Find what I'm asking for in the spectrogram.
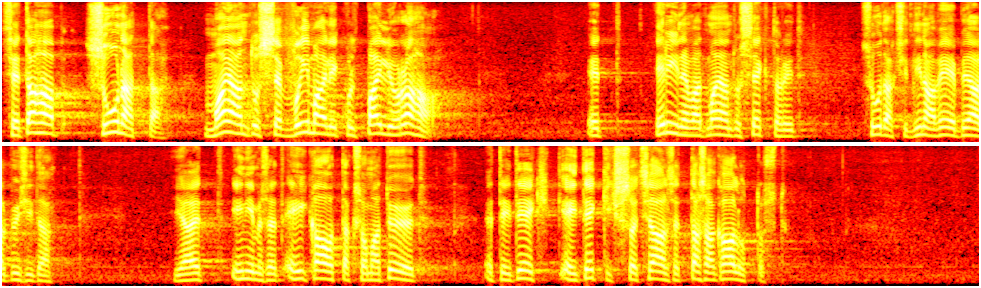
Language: Estonian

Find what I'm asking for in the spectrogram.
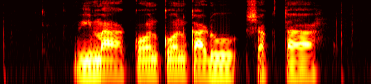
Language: Marathi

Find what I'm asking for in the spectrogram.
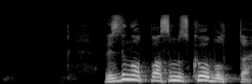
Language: Kazakh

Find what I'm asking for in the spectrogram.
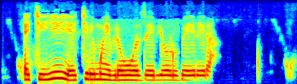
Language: Ganda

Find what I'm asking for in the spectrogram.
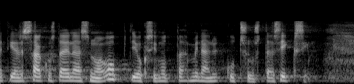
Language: Finnish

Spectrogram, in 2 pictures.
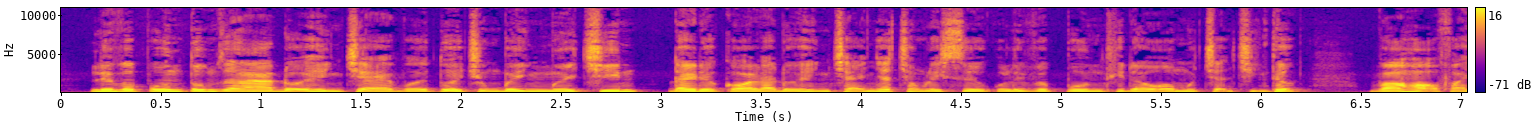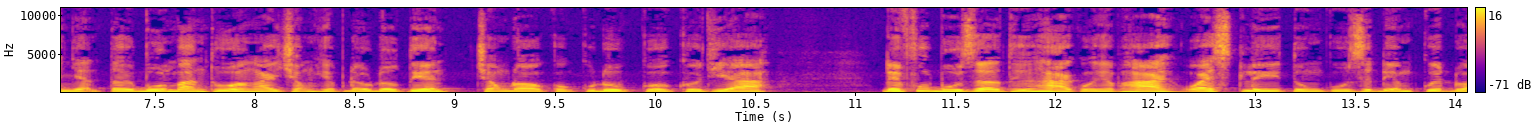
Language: Vietnamese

